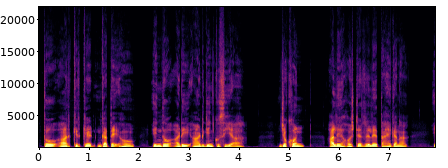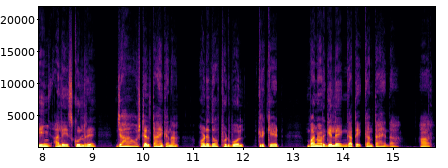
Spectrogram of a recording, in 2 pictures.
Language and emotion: Santali, neutral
